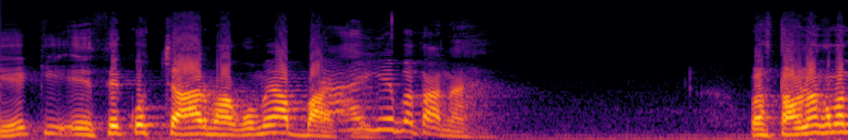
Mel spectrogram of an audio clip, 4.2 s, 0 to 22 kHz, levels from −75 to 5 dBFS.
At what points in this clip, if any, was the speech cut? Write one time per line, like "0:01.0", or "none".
0:01.8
